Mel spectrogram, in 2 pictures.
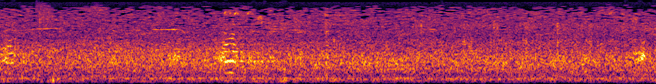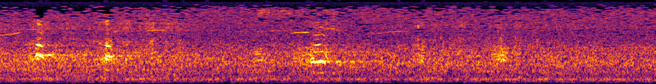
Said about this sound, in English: There's still a few over here on the grass nearby. Not ducks, geese.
